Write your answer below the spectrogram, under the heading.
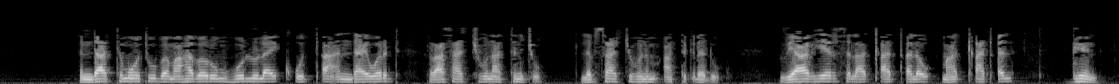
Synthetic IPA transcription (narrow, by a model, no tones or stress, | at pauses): ʔɨnd̪at̪ːɨmo̞t̪ʰubəmaɦbəɾumɦulːulajkʼut̪ʼːaɨnd̪ajwɔɾd̪ | ɾasat͡ʃːɪhunat̪ːɨnt͡ʃʼu | lɨβsat͡ʃːɪhunɨmːa̰t̪ːɨkʼd̪əd̪ṵ | ɡzjaβhe̞ɾsɨlakʼːat̪ʼːələwmakʼːat̪ʼəl | ɡɨn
